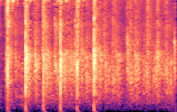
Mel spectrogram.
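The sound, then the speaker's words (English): Applause from an audience thanking a speaker, opening with a few sharp, evenly spaced claps that blend into a steady, moderately loud patter of many hands. No one speaks. “You know, another round of applause.”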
